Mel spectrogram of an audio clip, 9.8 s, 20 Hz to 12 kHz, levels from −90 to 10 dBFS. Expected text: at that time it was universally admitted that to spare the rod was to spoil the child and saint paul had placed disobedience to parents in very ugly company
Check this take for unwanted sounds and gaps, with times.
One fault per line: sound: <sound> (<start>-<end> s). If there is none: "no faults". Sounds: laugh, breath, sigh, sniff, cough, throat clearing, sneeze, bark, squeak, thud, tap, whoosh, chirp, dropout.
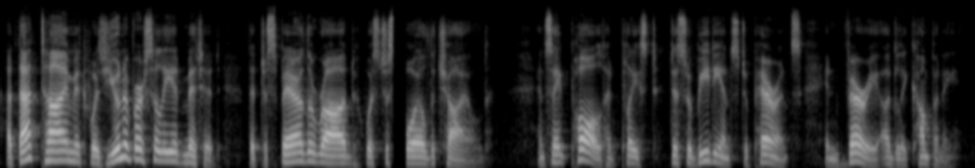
sound: dropout (3.9-4.1 s)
